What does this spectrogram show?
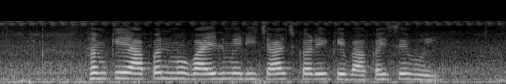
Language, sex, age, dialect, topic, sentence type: Bhojpuri, female, 25-30, Western, banking, question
